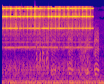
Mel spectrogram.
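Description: An alarm sounding with a steady high-pitched electronic tone, cut off suddenly near the end as it is switched off.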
